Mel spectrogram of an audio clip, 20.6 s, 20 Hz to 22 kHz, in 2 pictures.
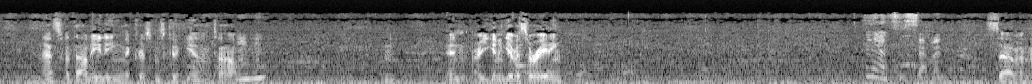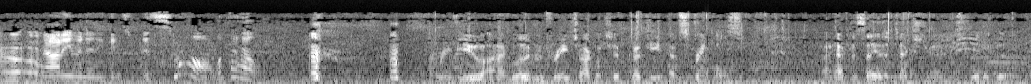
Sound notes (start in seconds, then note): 13.4 laughs; 19.9 giggles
